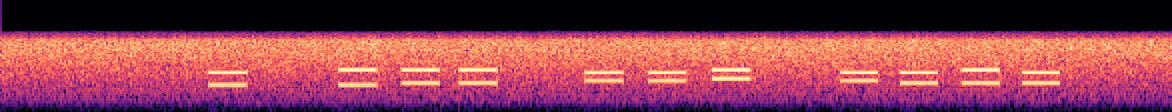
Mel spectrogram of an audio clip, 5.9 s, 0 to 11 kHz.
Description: DTMF, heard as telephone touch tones, dialled by hand, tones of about 190 ms, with phone line noise. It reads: 1 255 770 7454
